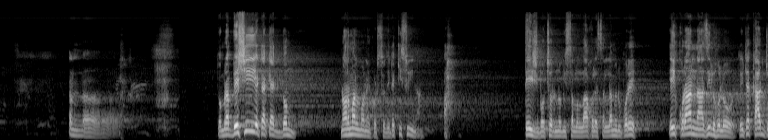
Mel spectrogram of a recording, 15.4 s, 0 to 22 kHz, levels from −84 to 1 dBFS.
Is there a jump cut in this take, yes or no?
yes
